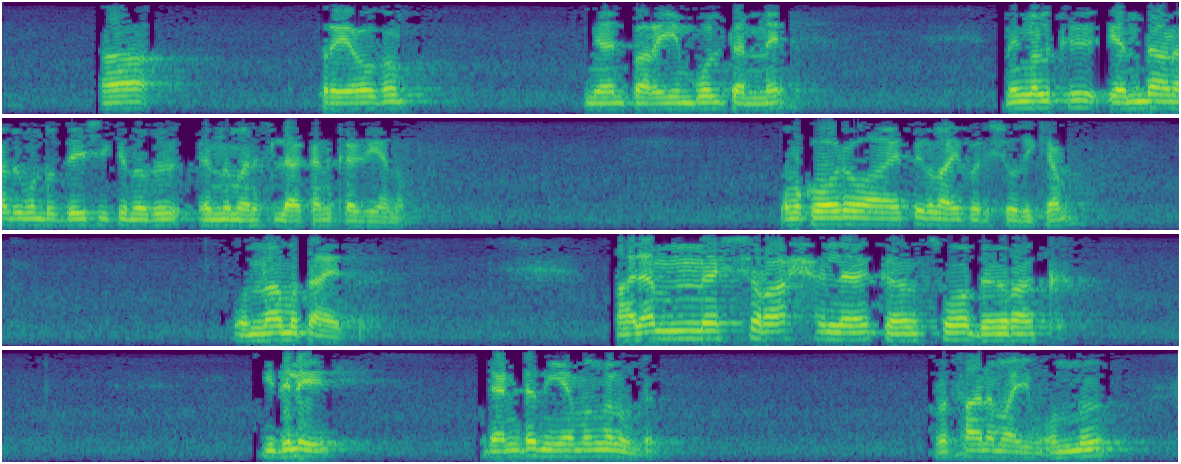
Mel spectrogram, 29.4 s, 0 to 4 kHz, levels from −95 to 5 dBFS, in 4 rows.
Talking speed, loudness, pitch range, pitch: 50 wpm, -12 LUFS, 115-135 Hz, 125 Hz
